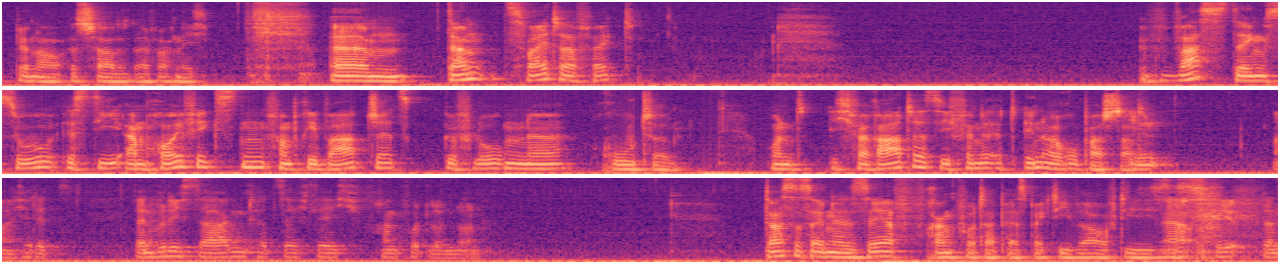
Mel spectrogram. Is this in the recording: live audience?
no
